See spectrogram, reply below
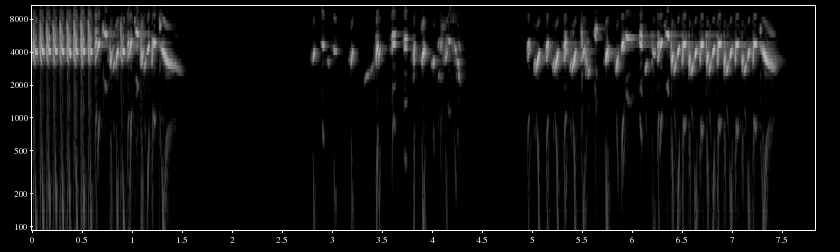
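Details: Goldfinch campero song used to teach novice decoy goldfinches: a bright buzzy trill runs into tinkling, liquid twitters, then two more long bursts of quick high chirping notes with short pauses between.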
